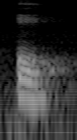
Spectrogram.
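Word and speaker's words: eau: u or u a and this one is pronounced as an open o o also the Au is pronounced open o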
